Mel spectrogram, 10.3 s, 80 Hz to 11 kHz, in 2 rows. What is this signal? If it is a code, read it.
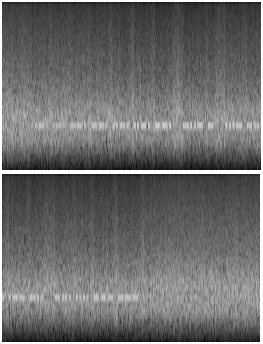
Morse code, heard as a keyed tone, machine-sent, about 34 wpm, 950 Hz, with heavy radio static and a narrow filter. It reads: FRGGFFG XT VBWD BHOO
